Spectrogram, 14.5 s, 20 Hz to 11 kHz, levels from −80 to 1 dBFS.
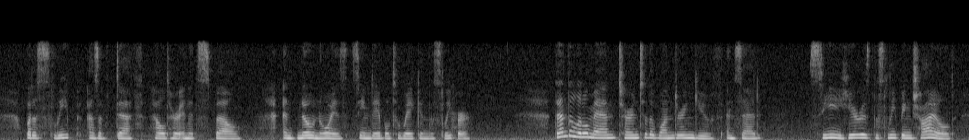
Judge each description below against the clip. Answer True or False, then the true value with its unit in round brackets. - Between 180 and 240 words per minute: False (155 wpm)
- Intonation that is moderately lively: True (3.0 semitones)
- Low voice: False (210 Hz)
